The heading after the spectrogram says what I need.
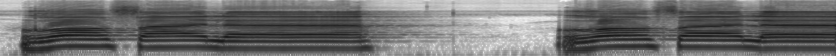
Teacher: huruf la kita panjangkan dua harakat karena di depannya terdapat Alif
